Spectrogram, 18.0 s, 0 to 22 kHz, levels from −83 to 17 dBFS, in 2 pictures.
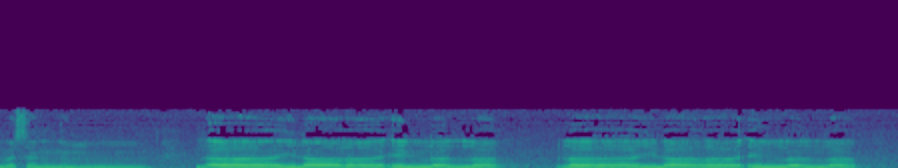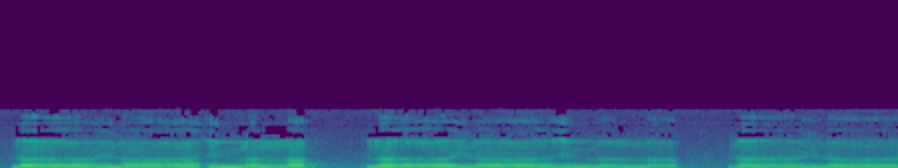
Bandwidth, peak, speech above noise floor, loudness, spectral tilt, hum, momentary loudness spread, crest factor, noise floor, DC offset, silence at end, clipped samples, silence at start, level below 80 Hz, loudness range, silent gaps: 8 kHz; -2 dBFS; 21 dB; -19 LUFS; -6 dB/octave; none; 12 LU; 16 dB; -39 dBFS; under 0.1%; 0 s; under 0.1%; 0 s; -54 dBFS; 3 LU; none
